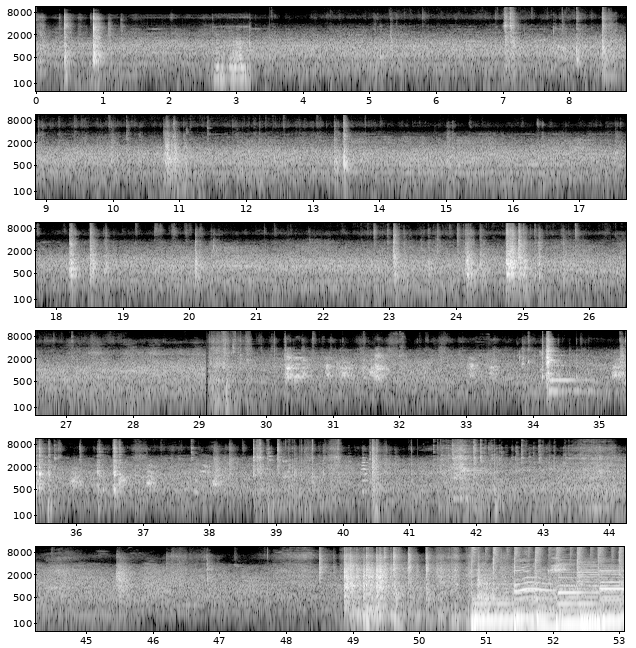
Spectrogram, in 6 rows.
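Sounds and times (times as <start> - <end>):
dog barking: 30.3 - 32.0, 33.0 - 33.6, 35.2 - 37.3, 37.9 - 38.3.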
